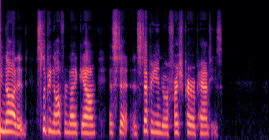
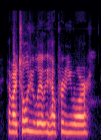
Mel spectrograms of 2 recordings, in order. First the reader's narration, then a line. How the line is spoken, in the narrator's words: asked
